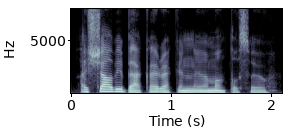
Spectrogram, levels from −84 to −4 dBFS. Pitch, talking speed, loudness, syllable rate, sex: 170 Hz, 310 wpm, -16 LUFS, 6.6 syllables/s, female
